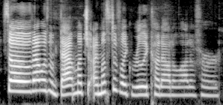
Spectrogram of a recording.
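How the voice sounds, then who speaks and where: A woman's voice: fairly high pitch, moderate pace, smooth, no room sound. A woman co-hosting a podcast, moving between informal chat and reading aloud from notes. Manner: informal, filler-heavy, hedging retelling. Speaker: podcast co-host telling the story.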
